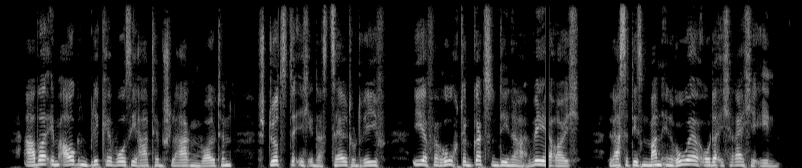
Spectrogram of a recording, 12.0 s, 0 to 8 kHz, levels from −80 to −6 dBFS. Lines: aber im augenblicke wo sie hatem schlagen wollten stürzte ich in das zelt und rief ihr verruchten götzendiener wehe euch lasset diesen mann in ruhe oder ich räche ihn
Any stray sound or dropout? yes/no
yes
